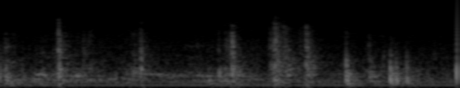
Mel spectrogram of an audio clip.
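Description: A front door being opened, heard as a quick series of mechanical clicks and rattles, like a latch and handle being worked, over a low background hum.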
